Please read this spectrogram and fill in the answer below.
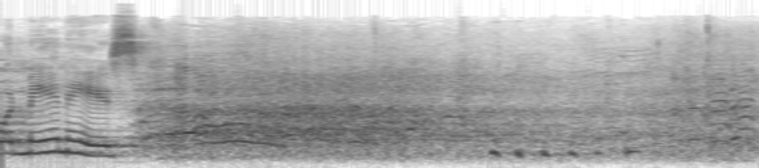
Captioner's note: audience laughing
